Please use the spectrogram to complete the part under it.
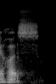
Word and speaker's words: ROS: Donc, il y a cette boîte à outils ROS. Je le prononce bien ? – Oui, Ross.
